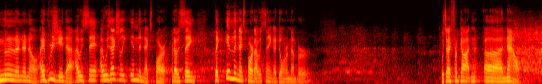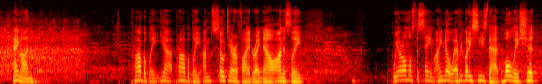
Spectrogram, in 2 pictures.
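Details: Adult male comedian who stutters, performing live crowd work on stage; he says people talking close to him while he speaks makes him stutter. Real stuttering.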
